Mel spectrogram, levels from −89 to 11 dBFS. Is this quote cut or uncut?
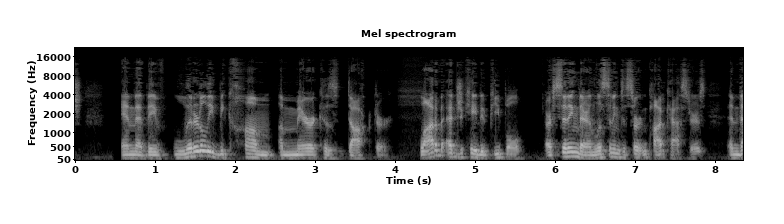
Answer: cut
